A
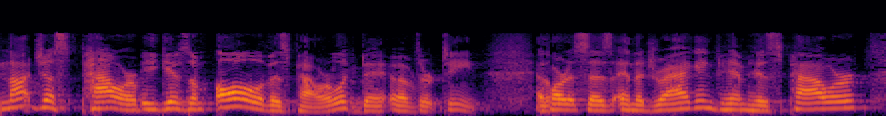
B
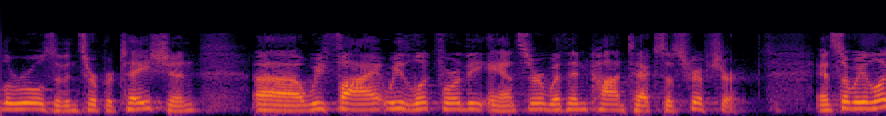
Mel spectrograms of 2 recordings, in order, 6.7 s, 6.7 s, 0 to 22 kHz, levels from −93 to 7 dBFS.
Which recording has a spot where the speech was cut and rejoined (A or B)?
A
